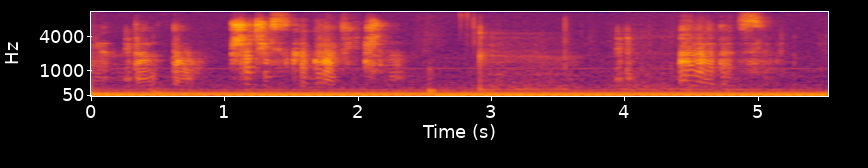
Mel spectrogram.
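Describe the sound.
A phone's synthetic screen-reader voice, an English voice despite a Polish voice being set, speaks in short, clipped bursts, echoing keys one at a time as they're typed, over a low steady hum with faint taps between.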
